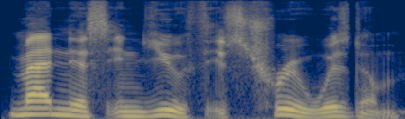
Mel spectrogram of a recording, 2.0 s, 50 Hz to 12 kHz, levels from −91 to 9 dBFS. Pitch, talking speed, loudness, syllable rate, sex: 140 Hz, 180 wpm, -21 LUFS, 4.2 syllables/s, male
